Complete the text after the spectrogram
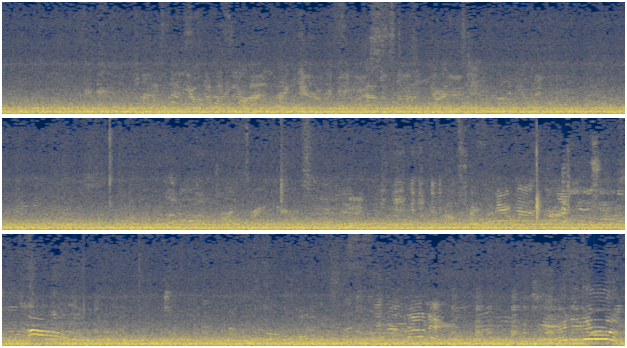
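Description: A crowd of passengers chatters and laughs nearby.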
